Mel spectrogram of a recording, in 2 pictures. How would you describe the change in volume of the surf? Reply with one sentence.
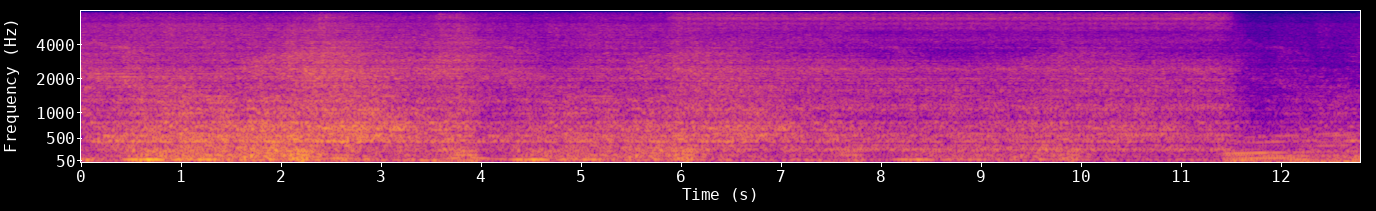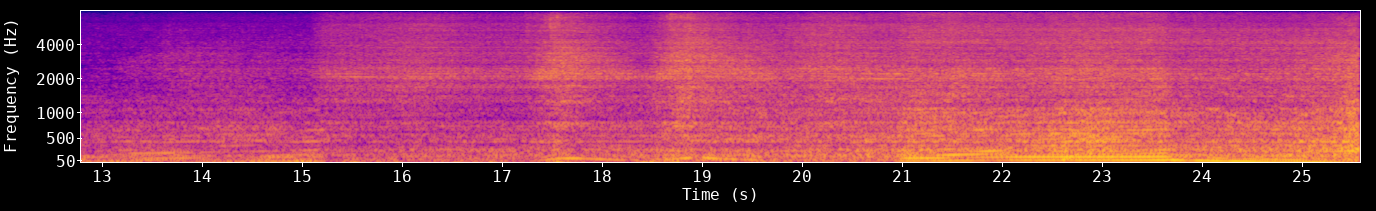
The volume of the surf goes down, then up.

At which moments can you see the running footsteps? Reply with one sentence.
You can't hear the running footsteps here.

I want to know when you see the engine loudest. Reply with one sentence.
The volume of the engine peaks at 23 seconds.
